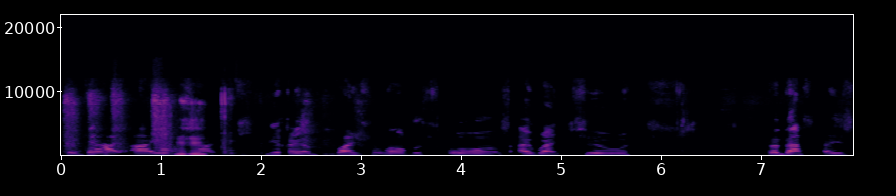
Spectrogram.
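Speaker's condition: Cerebral palsy; speech affected

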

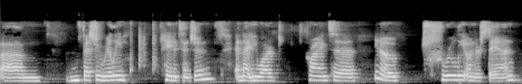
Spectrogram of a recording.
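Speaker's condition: Stuttering; avoided talking to avoid stuttering, avoided saying own name around 24-25, later took up public speaking; prolonged sounds

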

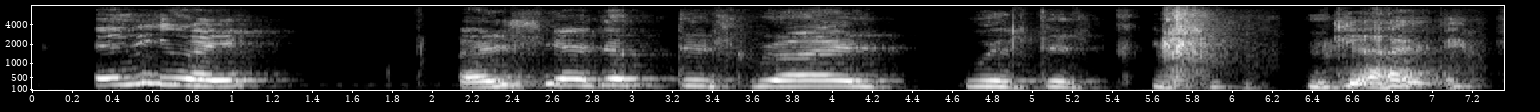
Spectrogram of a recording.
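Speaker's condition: Cerebral palsy; uses wheelchair

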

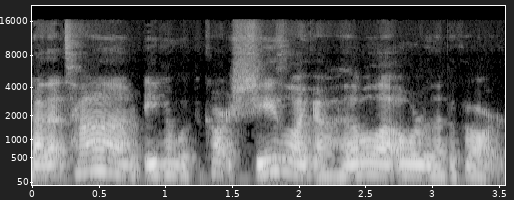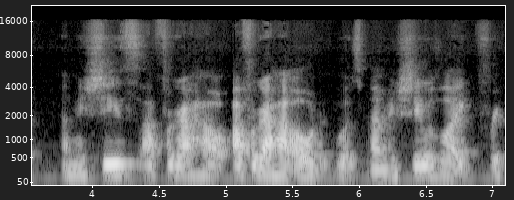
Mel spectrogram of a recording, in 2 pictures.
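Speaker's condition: No condition

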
